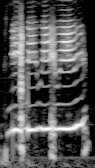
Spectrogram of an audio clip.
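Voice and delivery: high, quick chirping me sounds; cat chirping. Retold or imitated. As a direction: chirp like an excited kitten. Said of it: "a little chirper".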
